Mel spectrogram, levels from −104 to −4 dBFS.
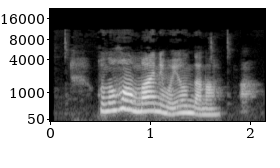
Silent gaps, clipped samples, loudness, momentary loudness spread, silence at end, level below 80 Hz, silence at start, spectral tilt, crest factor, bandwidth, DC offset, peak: none; under 0.1%; -22 LUFS; 16 LU; 0.15 s; -70 dBFS; 0.5 s; -6.5 dB/octave; 18 dB; 11 kHz; under 0.1%; -6 dBFS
